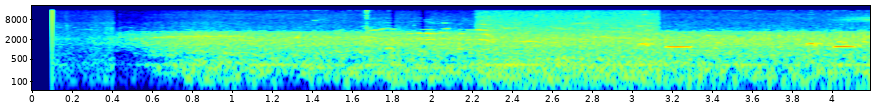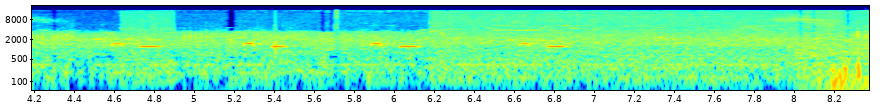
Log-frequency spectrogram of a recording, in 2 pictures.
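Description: A bird repeating a short two-note call, the second note lower, about every 0.7 seconds, over steady background noise.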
